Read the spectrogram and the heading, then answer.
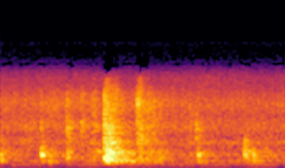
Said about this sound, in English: Come on in, man. Have a seat. Did you close the door, Friday? Yep, sure.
